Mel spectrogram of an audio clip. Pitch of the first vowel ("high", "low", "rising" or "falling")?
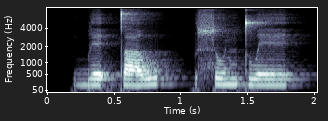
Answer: low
